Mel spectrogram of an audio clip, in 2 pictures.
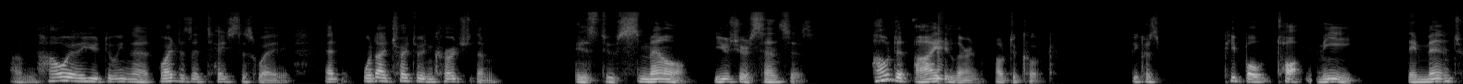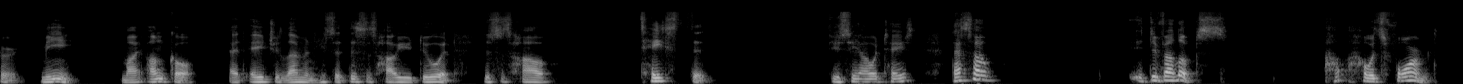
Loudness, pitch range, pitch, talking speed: -28 LUFS, 105-135 Hz, 120 Hz, 145 wpm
